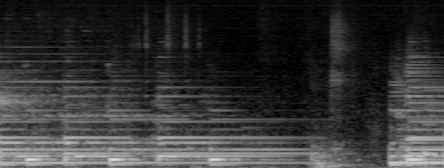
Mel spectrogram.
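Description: An orchestra of Russian folk plucked-string instruments (domras and balalaikas) plays a repeated low plucked figure that fades away over about three seconds into a brief near silence. Right at the end, loud plucked-string music cuts in abruptly.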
